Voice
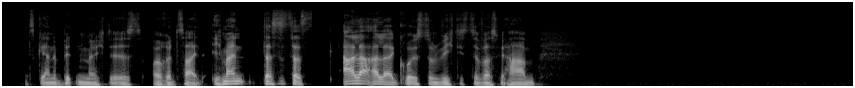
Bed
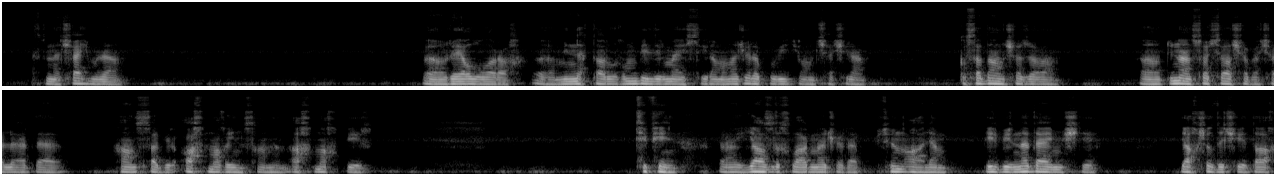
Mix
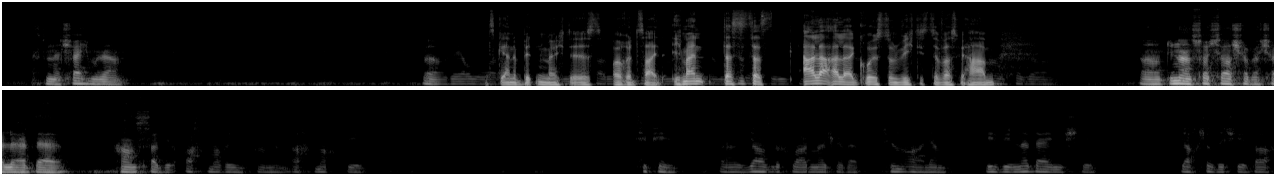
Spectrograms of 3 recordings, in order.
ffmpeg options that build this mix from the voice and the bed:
-filter_complex "[0:a]adelay=4600,volume=0.75[s0];[1:a]volume=11.9,afade=t=out:st=4.15:d=0.24:silence=0.0707946,afade=t=in:st=11.02:d=0.67:silence=0.0446684,afade=t=out:st=13.29:d=1.17:silence=0.0707946[s1];[s0][s1]amix=inputs=2:normalize=0"

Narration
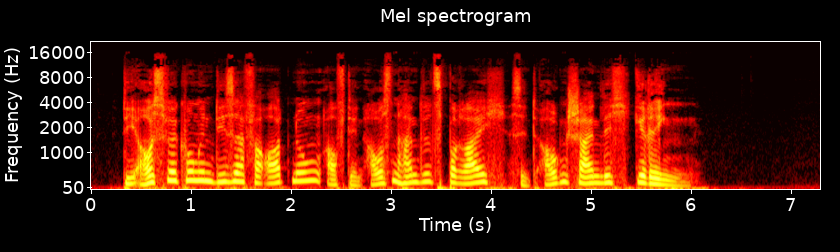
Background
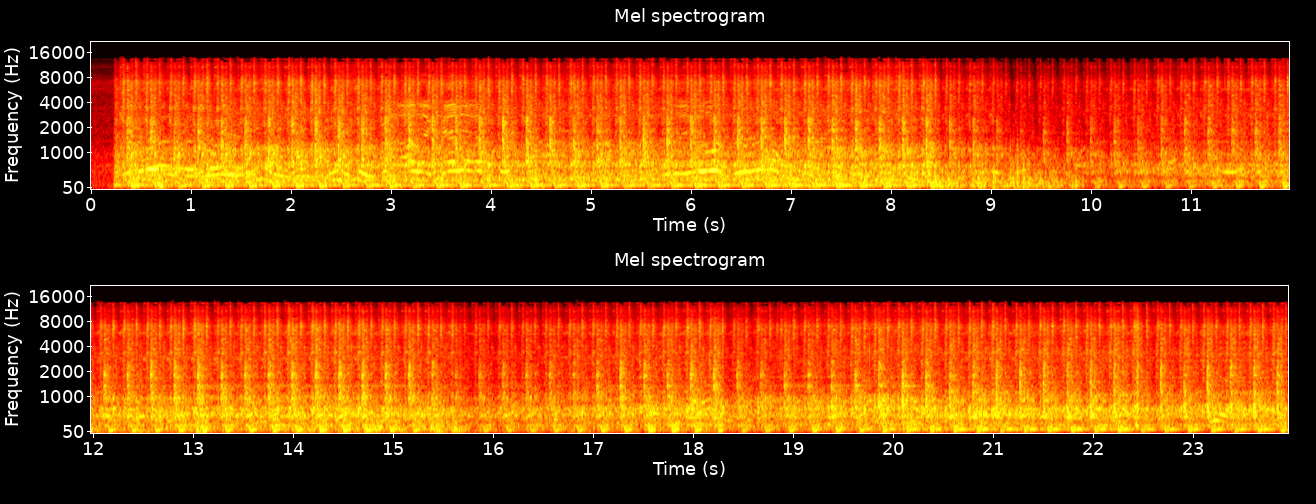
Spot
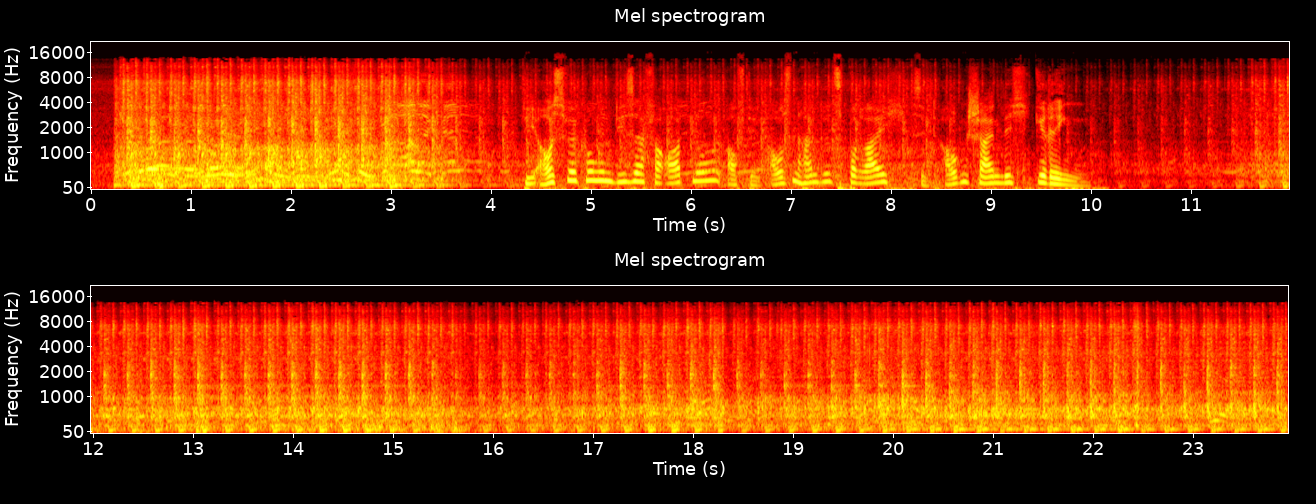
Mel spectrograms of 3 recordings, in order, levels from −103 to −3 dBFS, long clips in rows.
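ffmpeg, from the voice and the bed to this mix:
-filter_complex "[0:a]adelay=4000,volume=0.75[s0];[1:a]volume=5.31,afade=t=out:st=3.04:d=0.73:silence=0.125893,afade=t=in:st=11.38:d=0.66:silence=0.188365[s1];[s0][s1]amix=inputs=2:normalize=0"

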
